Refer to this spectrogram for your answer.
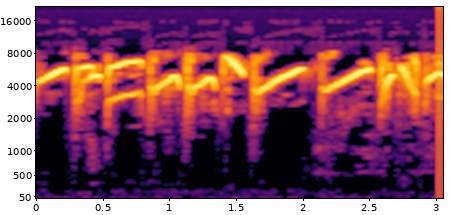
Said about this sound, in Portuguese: O canto que você acabou de ouvir é do pássaro Sanhaçu, ave que deu origem ao nome da cachaça. E esse passarinho, ele voltou a aparecer aqui na propriedade depois do trabalho de agroflorestamento que foi feito.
